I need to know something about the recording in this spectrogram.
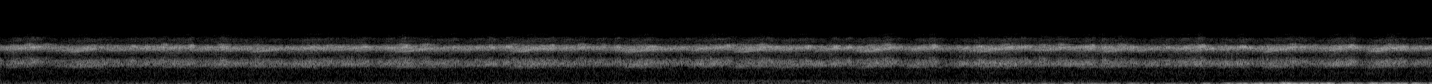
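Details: Spring chorus of many frogs in a backyard wetland, recorded live: unbroken layered trilling in a high band with a lower companion band, steady and even, with faint low rumbles drifting underneath near the end.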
